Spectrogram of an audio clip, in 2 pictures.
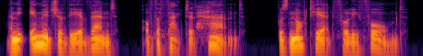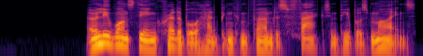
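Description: A man narrating an audiobook in a measured, even storytelling manner. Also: sits low, no room sound, studio quality. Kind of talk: scripted narration.

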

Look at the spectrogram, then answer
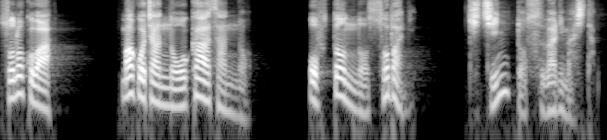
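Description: A man reading a children's story aloud in a slow, gentle, expressive way. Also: mid-range voice.

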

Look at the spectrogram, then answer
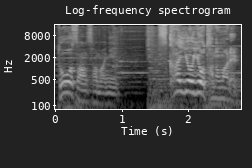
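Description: A man's voice: a little high, very animated, unhurried, darkish tone, faint music behind. A man in character as an old-fashioned samurai lord, speaking archaic samurai speech, co-hosting a history drama chat. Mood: lordly. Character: old-fashioned samurai warlord persona, grand and jovial. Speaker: co-host.

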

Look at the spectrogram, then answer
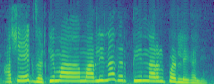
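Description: A woman's voice: very high voice, lively intonation, brisk, faint music behind. A woman with an Agri Marathi accent, from near Thane, vlogging outdoors in a village yard and coaxing a toddler in a sing-song voice. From Bhiwandi area near Thane, India. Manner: sing-song and coaxing when talking to the child. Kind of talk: casual vlog narration while minding a toddler. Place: outdoors in a village yard under a coconut tree.

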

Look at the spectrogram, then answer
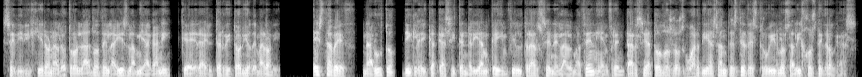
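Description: A man narrating an audio fanfic in a steady, flat, synthetic-sounding reading. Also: deep voice, moderate pace.

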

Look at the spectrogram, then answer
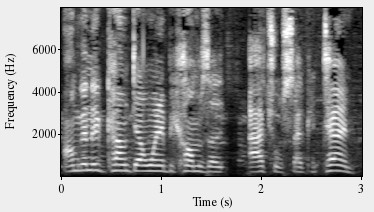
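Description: A woman's voice: a little high, steady tone, brisk, a bit bright, faint music behind. A woman hosting a casual home video while watching a New Year countdown, giddy, laughing and counting down aloud. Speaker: channel host.

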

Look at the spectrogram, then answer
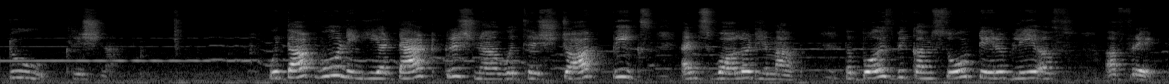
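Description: With a high voice, a child of roughly 7 to 10 who hosts a kids' story channel reads a storybook and retells it through lively, chatty asides full of emphatic repetition. The camera sits a few feet off in a small room at home, giving a roomy, distant sound with background music.

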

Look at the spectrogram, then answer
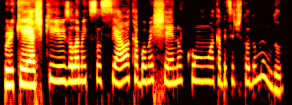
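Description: A woman's voice: a little high, steady tone, fast talker, no room sound. A woman in her late twenties with a Brazilian accent, answering interview questions in a friendly way over a gaming headset from her bedroom. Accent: Brazilian Portuguese. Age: 20s. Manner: friendly, tags sentences with "né". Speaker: guest streamer.

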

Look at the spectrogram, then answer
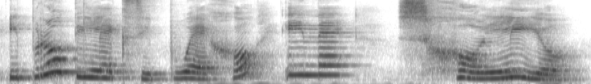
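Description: A woman with a Greek accent and a fairly high voice leads a pronunciation lesson, stretching each word out slowly and repeating it for learners to copy. Her voice rings in an echoey room. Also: animated. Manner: slow, deliberate word repetitions for learners. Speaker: Greek language teacher.

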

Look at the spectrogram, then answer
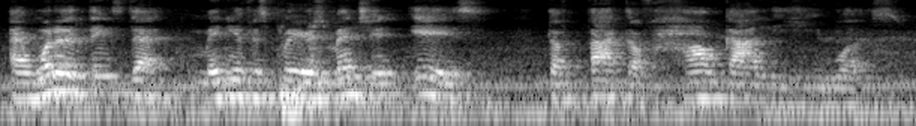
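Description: A man in his forties preaching a sermon on a church stage into a handheld mic, chatty and animated with joking asides. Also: on the high side, measured pace, distant mic. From Puerto Rico heritage. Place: church stage with curtain backdrop. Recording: echoey room, recorded from afar, noisy.

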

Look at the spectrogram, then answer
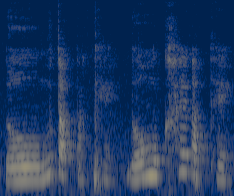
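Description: A woman's voice: mid-range voice, a little slow, darkish tone, far from the mic. A woman fortune teller giving a reading, talking bluntly and mixing casual and polite speech as she relays what the spirits tell her. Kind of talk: fortune-telling consultation. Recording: echoey room with faint noise.

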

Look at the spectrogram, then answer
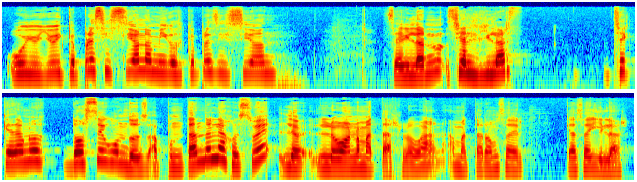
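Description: A young woman commentating a live video game tournament, excitable and talking straight to the viewers. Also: a little high, moderate pace, clear, resonant tone, no room sound, clean studio sound.

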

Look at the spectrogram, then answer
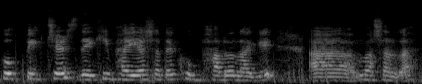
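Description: A young woman speaking quietly through a cold, chatting casually as she shows clothes on a live sale stream. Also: mid-range voice, normal speed, slight background noise, low-quality recording. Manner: chatty, mixes English words into Bengali. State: has a cold, speaking softly. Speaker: online clothing seller. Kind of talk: live-stream product showcase.

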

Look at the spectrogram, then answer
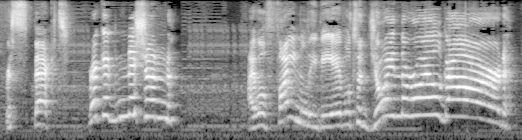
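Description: Woman playing a shrill, shouty vain skeleton. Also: big pitch swings, moderate pace, faint music behind, full character voice. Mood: pompous. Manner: shouty, pompous, dramatic. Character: loud, vain, overeager male skeleton. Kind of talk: fan voice-over of a video game.

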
